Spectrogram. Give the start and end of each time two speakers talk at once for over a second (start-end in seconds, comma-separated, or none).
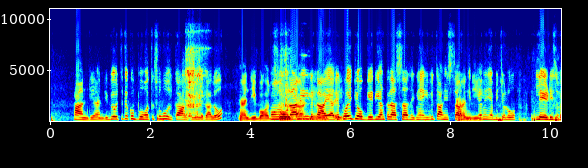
4.4-5.8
